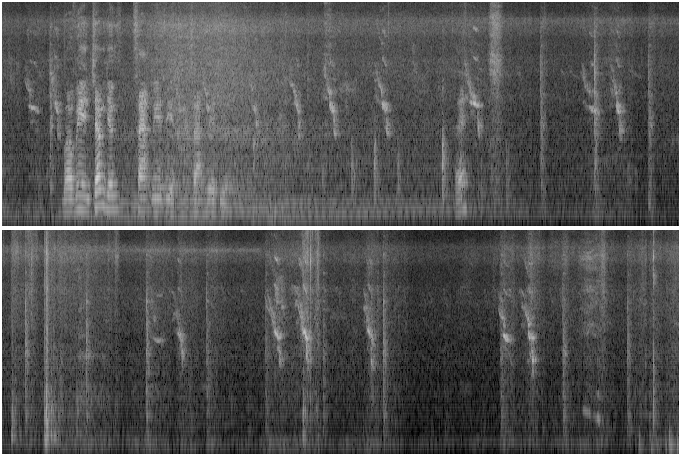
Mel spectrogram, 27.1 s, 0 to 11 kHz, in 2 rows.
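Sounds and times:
bird chirping: 0:00.0 - 0:01.4, 0:05.0 - 0:13.7, 0:16.4 - 0:17.7, 0:18.4 - 0:21.2, 0:22.0 - 0:25.5.

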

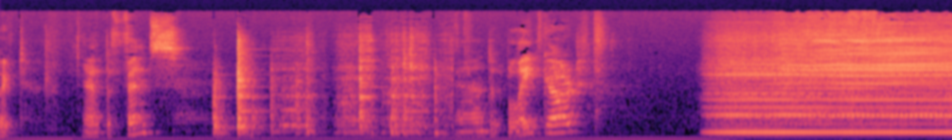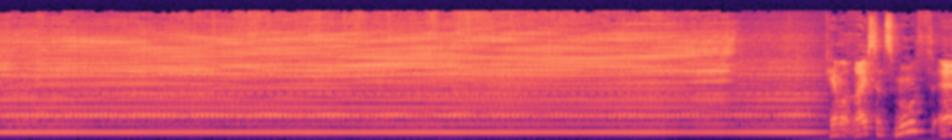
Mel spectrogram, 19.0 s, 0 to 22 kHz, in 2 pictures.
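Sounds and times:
jointer planer humming and whining: 0:07.0 - 0:17.8.

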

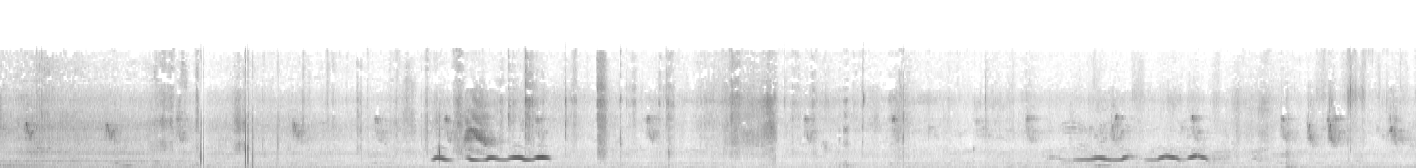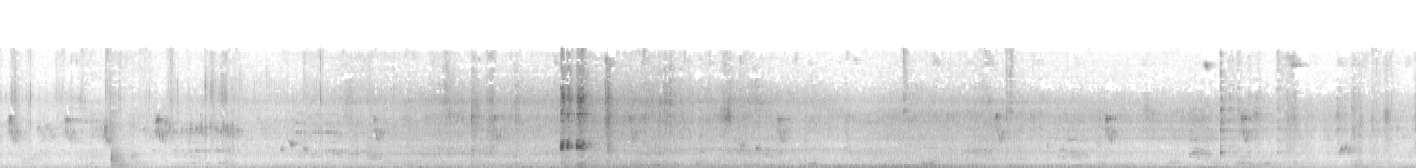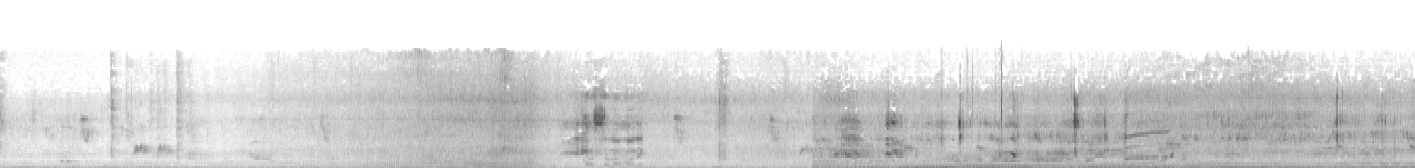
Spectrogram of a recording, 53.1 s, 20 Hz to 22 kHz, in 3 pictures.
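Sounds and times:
vehicle engine hum: 0:00.0 - 0:53.0
bird chirps: 0:05.4 - 0:06.9
wavering whistle: 0:13.3 - 0:15.2.

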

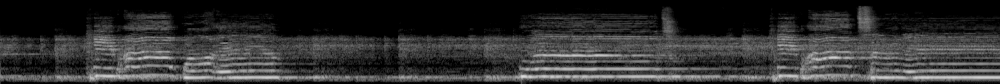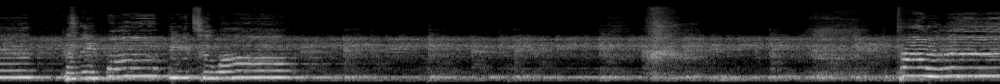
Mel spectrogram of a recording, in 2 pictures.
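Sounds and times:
backing track: 0:00.0 - 0:20.0
man singing long held notes: 0:00.9 - 0:03.0, 0:05.2 - 0:13.1, 0:19.0 - 0:20.0.

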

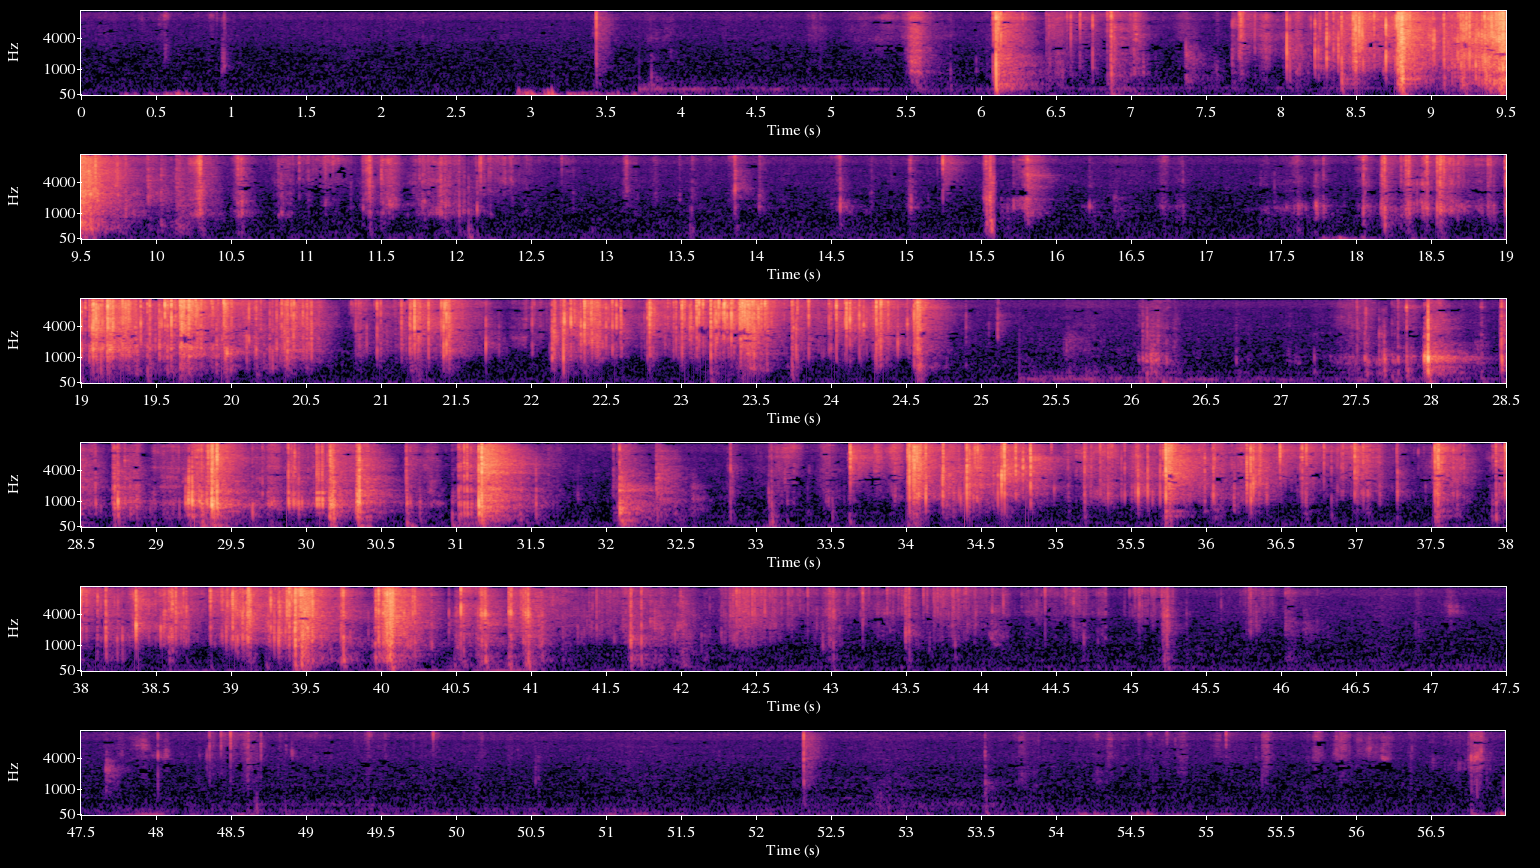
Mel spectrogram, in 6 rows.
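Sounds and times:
plastic wrappers crinkling and tearing: 0:06.4 - 0:12.4, 0:17.5 - 0:24.9, 0:33.3 - 0:46.1.

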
